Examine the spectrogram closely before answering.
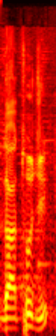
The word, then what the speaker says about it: Gathuji: Gathuji, Gathus. So correct pronunciation is Gathuji.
